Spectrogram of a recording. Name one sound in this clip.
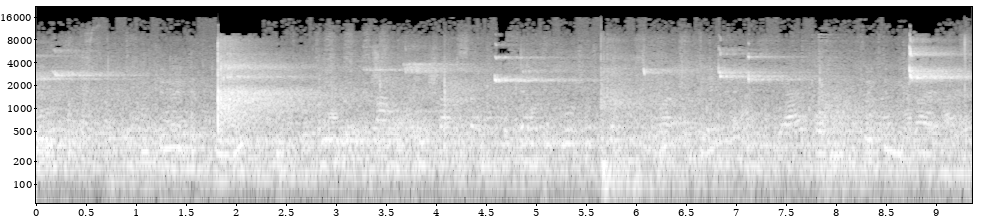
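Sports shoes squeak sharply on a court floor in an echoing hall.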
